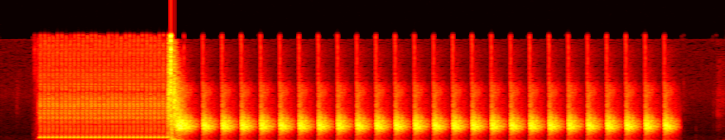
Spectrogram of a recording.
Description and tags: punch remake
A cool remix of a punch.
bang, battle, fight, punch, punching, series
